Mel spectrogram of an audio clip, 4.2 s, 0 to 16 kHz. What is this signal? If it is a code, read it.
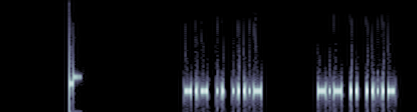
Morse code, heard as a keyed tone, about 44 wpm, 700 Hz. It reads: KI4 KI4
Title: USA Call Sign Prefixes - Repeated 2x - 45wpm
